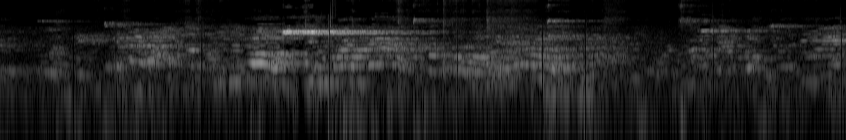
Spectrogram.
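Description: Players' and spectators' voices calling and cheering in an echoing gymnasium, loudest about two seconds in, with a volleyball bouncing on the court floor.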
